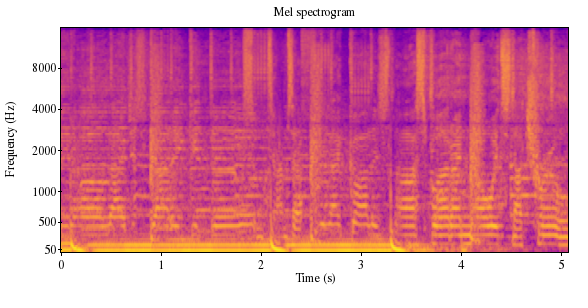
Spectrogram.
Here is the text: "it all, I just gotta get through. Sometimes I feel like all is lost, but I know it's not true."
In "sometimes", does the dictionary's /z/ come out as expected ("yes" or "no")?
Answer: yes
